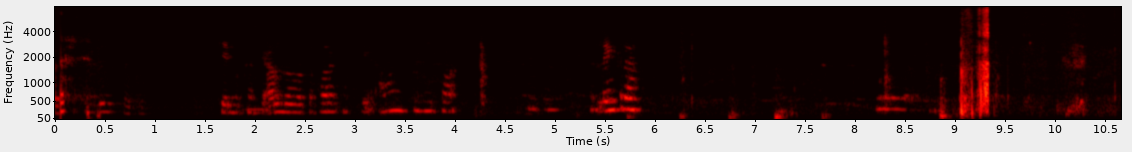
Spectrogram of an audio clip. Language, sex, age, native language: Icelandic, male, 8, Icelandic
